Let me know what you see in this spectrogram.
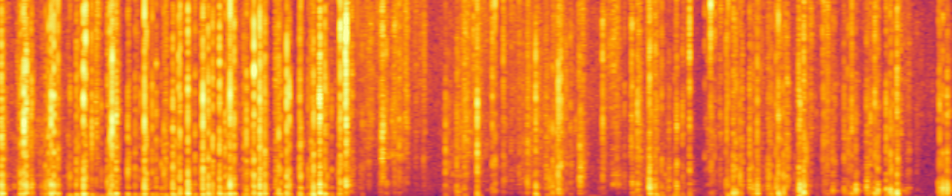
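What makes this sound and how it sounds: A thin, rigid, flat painted canvas board showing a forest scene is held upright and tapped and scratched quickly with the fingertips across its surface. The result is a rapid, dense stream of short, dry, hollow taps with a low thud, mixed with a crinkly scratching texture. The tapping eases to a quieter stretch around the middle and then picks up again.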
